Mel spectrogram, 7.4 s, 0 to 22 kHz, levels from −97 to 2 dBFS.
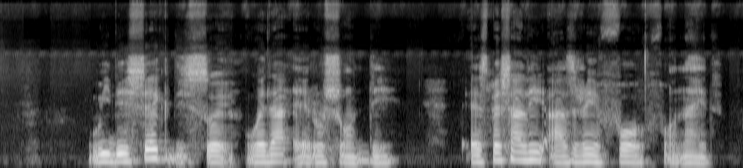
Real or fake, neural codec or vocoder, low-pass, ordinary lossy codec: real; none; none; none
